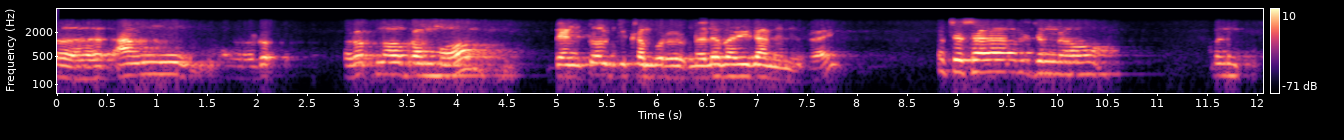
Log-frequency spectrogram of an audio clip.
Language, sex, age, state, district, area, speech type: Bodo, male, 45-60, Assam, Chirang, urban, conversation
